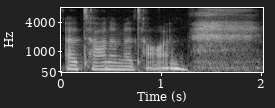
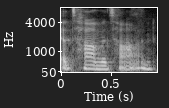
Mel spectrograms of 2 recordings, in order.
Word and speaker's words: automaton: Is that how you say it? Automaton. Autonomaton. Is it aaton? It can't be. It has to be automaton, a golden automaton.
